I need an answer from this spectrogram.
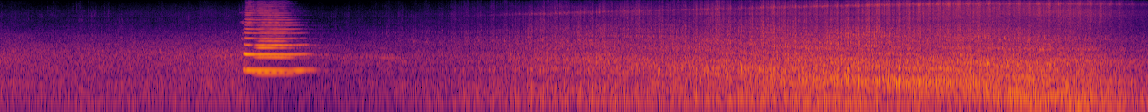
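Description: A train horn sounds one blast of about a second, a chord of several tones. Then a train approaches and passes, its running noise building and then easing off, with a thin high whine slowly rising in pitch.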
